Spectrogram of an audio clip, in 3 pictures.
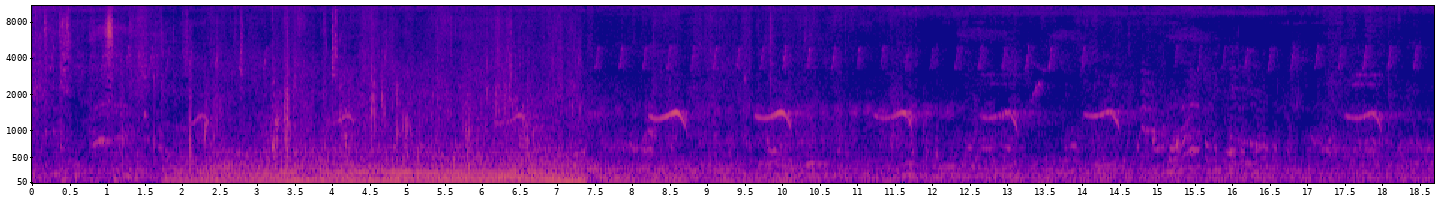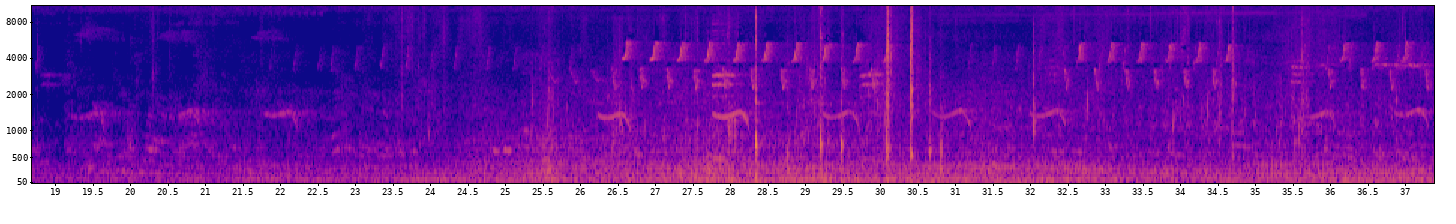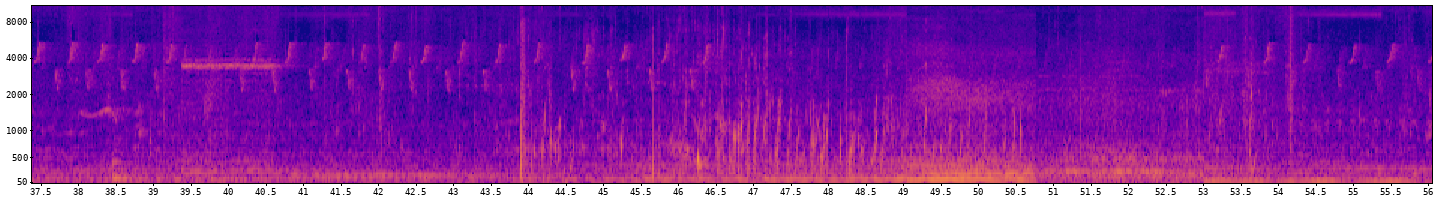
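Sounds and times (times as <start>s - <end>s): hands splashing in pond water: 0.0s - 11.8s, 23.4s - 56.0s
birds chirping: 0.8s - 56.0s.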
